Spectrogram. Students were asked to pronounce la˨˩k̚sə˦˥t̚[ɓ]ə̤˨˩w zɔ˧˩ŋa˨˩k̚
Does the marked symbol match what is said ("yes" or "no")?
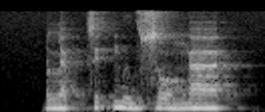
no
